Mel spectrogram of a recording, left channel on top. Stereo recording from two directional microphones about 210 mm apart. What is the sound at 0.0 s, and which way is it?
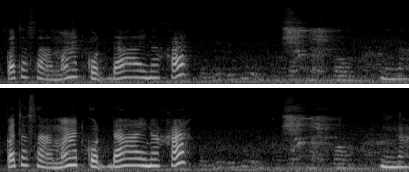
A woman's voice, 30° right (ahead or behind).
